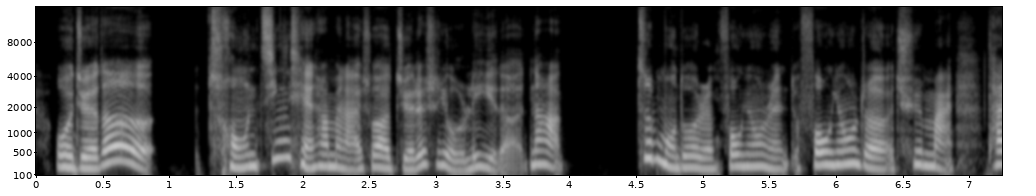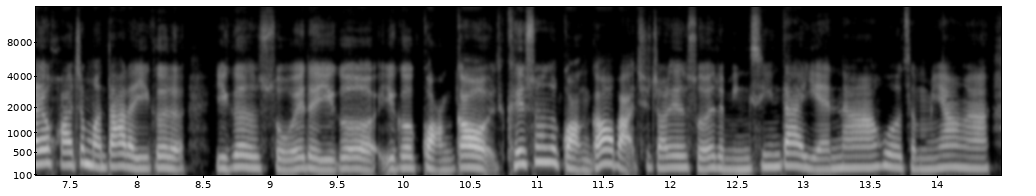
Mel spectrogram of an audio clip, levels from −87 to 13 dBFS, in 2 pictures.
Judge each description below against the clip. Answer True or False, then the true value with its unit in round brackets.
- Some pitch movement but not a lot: True (3.4 semitones)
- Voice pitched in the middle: False (210 Hz)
